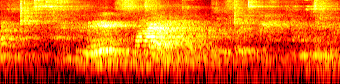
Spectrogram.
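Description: Short, indistinct voice sounds echoing in a large hall, loudest about a second and two seconds in, with faint light clinks now and then.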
